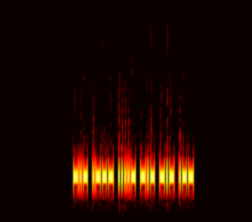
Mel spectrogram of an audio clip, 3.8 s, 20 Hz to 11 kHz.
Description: Morse code, heard as a keyed tone, about 51 wpm, 690 Hz. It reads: KJ4KKW
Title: USA Call Signs - 6 Characters - 3x Character Spacing - 50wpm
